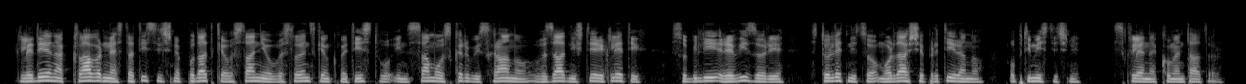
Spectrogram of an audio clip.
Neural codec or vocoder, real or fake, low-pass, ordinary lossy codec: none; real; 7.2 kHz; none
